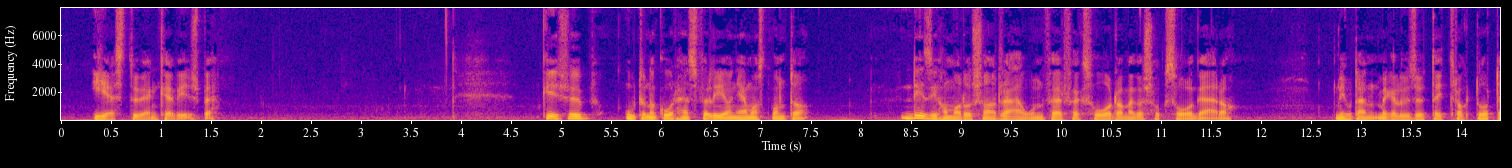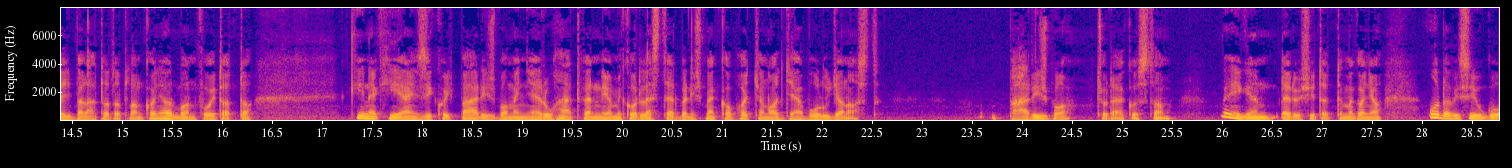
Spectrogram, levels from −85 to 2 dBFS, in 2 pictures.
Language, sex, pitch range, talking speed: Hungarian, male, 95-115 Hz, 100 wpm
